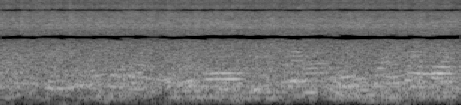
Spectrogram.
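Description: Heavy rain falling as a steady hiss, with many voices talking at once.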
